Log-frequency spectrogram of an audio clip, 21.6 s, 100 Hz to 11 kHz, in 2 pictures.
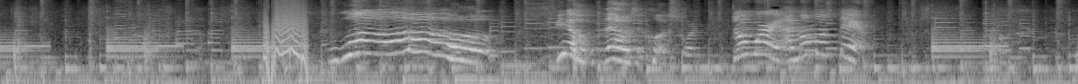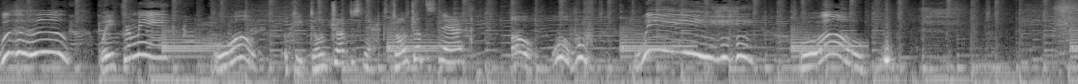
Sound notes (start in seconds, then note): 0.2 bouncy sounds; 9.4 bouncing sound effects; 17.8 giggles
